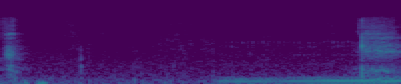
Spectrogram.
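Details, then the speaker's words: Dog snoring faintly in the background while someone explains a crochet stitch aloud; the snoring may be hard to hear. "Je ne sais pas si vous allez entendre le ronflement de mon chien, mais en tout cas, je vous préviens au cas où."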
